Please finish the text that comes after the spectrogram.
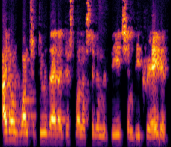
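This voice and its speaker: A man speaking as a podcast guest, giving conversational advice in a halting, rambling way with repeated phrases. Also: a little high, animated, gravelly, muffled recording. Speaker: podcast guest, music industry founder.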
